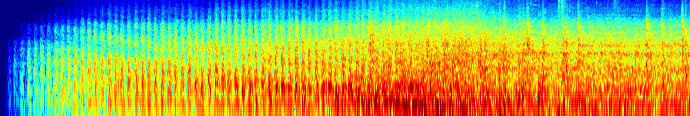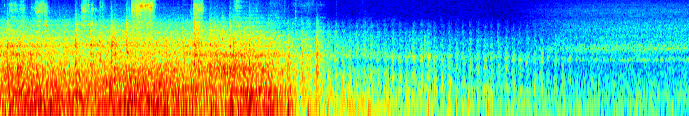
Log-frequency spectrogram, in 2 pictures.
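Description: Passenger train passing close by, its wheels clattering over the rail joints with many sharp clicks. It builds up over the first few seconds, then cuts off suddenly about three-quarters of the way through, leaving a faint steady background.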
